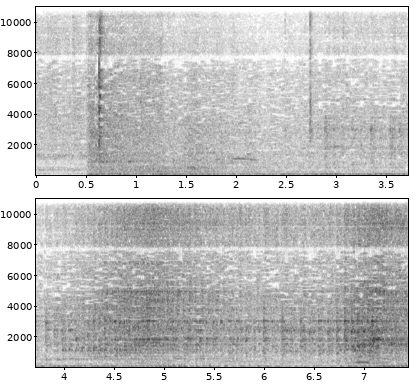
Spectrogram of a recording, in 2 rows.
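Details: Honda SP Shine BS6 motorcycle at idle after timing chain timing was realigned (crank and cam marks matched): deep, even low thrum with light blips, no ticking or rattle; earlier timing chain noise gone, normal idle.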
